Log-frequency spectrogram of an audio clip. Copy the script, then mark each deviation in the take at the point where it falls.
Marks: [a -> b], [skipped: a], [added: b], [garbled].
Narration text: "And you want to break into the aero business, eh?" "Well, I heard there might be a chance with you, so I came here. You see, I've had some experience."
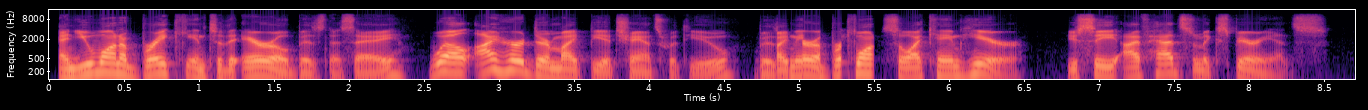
"And you want to break into the aero business, eh?" "Well, I heard there might be a chance with you, [garbled] so I came here. You see, I've had some experience."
